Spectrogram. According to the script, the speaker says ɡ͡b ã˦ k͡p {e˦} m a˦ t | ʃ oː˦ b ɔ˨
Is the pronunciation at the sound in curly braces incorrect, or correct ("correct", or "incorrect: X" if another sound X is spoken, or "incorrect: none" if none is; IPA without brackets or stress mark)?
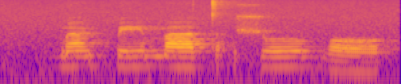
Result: correct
